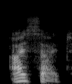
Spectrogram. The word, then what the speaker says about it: Ipsit: Ipsit, pronounced eyesight.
